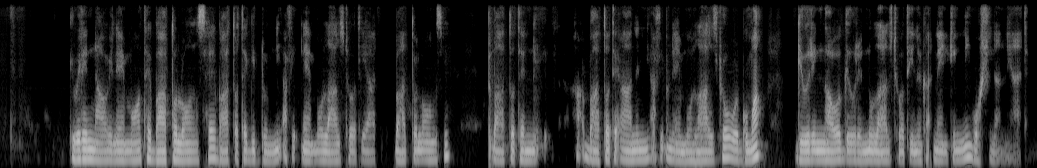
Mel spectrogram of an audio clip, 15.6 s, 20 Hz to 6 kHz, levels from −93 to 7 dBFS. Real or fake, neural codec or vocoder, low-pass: fake; codec, 16 kHz, 2 kbps, X-Codec, HuBERT features, trained on LibriSpeech; 5.4 kHz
